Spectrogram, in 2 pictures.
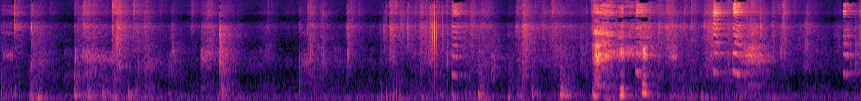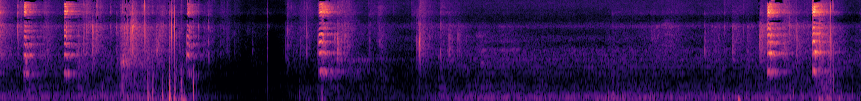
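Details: Domestic dogs at play, a Labrador called Eddie pestering a Dachshund; sharp squeaky yelps and whines cluster midway among clattering claws and bumps, then a brief hush before more scuffling, with a woman's voice nearby.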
